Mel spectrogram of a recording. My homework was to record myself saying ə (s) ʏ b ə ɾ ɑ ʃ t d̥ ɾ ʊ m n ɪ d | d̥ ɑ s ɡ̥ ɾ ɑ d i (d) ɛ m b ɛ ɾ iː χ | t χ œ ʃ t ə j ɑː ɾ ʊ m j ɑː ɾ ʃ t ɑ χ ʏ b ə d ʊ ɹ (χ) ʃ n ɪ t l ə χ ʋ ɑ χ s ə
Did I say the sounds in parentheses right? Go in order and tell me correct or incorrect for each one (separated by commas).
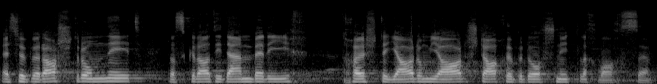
correct, correct, correct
